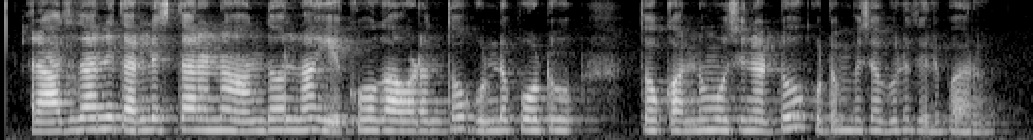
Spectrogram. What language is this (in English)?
Telugu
